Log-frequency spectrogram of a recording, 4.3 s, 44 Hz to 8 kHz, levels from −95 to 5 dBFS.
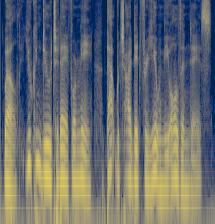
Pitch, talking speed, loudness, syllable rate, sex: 120 Hz, 250 wpm, -19 LUFS, 5.2 syllables/s, male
